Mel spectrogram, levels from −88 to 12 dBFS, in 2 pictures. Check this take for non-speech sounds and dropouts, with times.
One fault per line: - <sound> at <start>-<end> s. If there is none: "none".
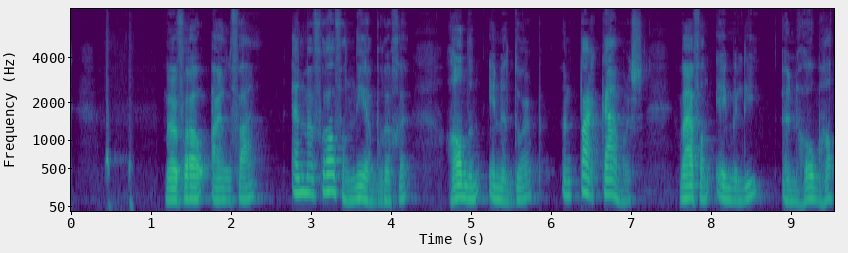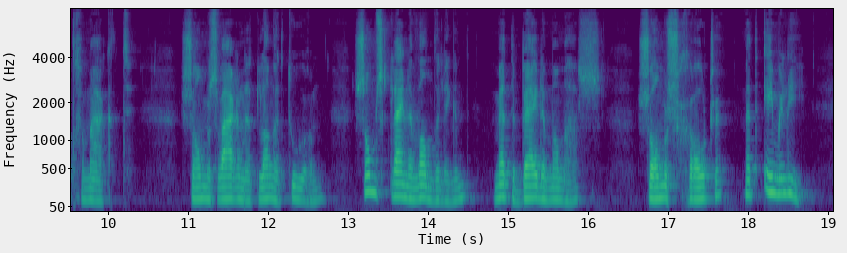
- whoosh at 0.4-0.8 s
